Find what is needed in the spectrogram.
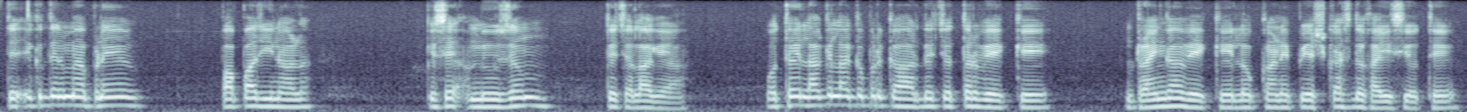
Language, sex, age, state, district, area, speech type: Punjabi, male, 18-30, Punjab, Amritsar, urban, spontaneous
